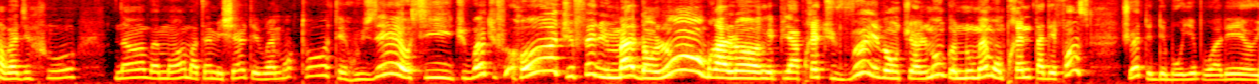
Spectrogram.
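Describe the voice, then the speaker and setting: A woman talking straight to the viewer in a casual monologue, teasing and mocking as she swings between soft murmurs and loud exclamations, with tag phrases dropped in all the time. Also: medium pitch. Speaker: video creator speaking to the viewer. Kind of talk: casual direct-to-camera monologue.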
